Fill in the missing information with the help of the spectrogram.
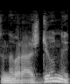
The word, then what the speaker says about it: новорожденный: Конечно, новорожденный только так, слово «рожденный» имеет во всех производных словах именно такое ударение: новорожденный, незаконнорожденный, мертворожденный и так далее.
